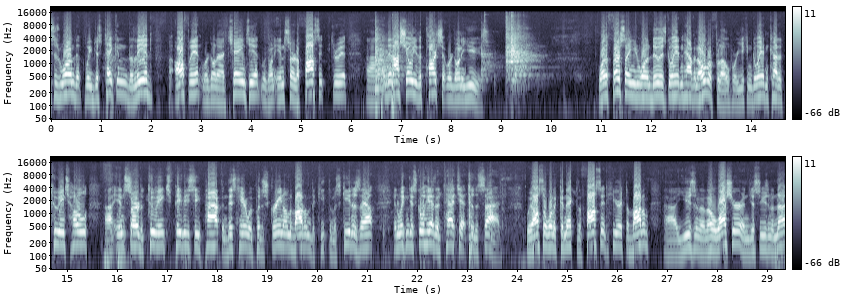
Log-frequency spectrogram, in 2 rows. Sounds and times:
Speech: 0:00.0 - 0:08.8, 0:11.0 - 0:29.3.

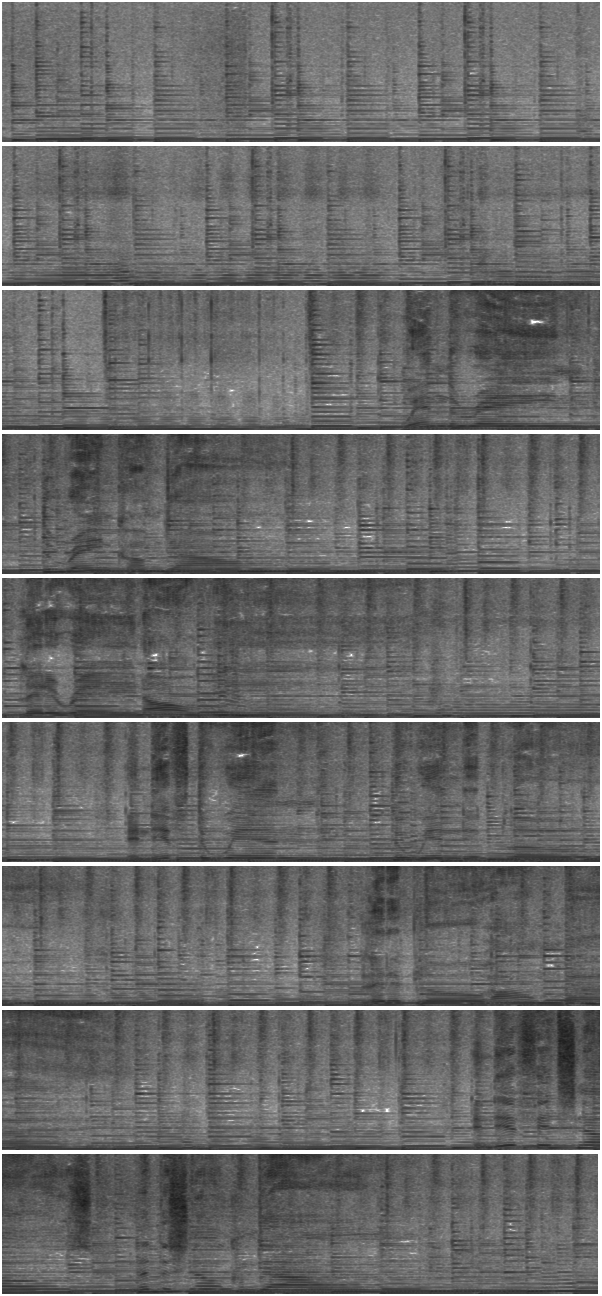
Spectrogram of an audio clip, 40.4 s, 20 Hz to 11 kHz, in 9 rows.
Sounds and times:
Music: 0:00.0 - 0:40.3.

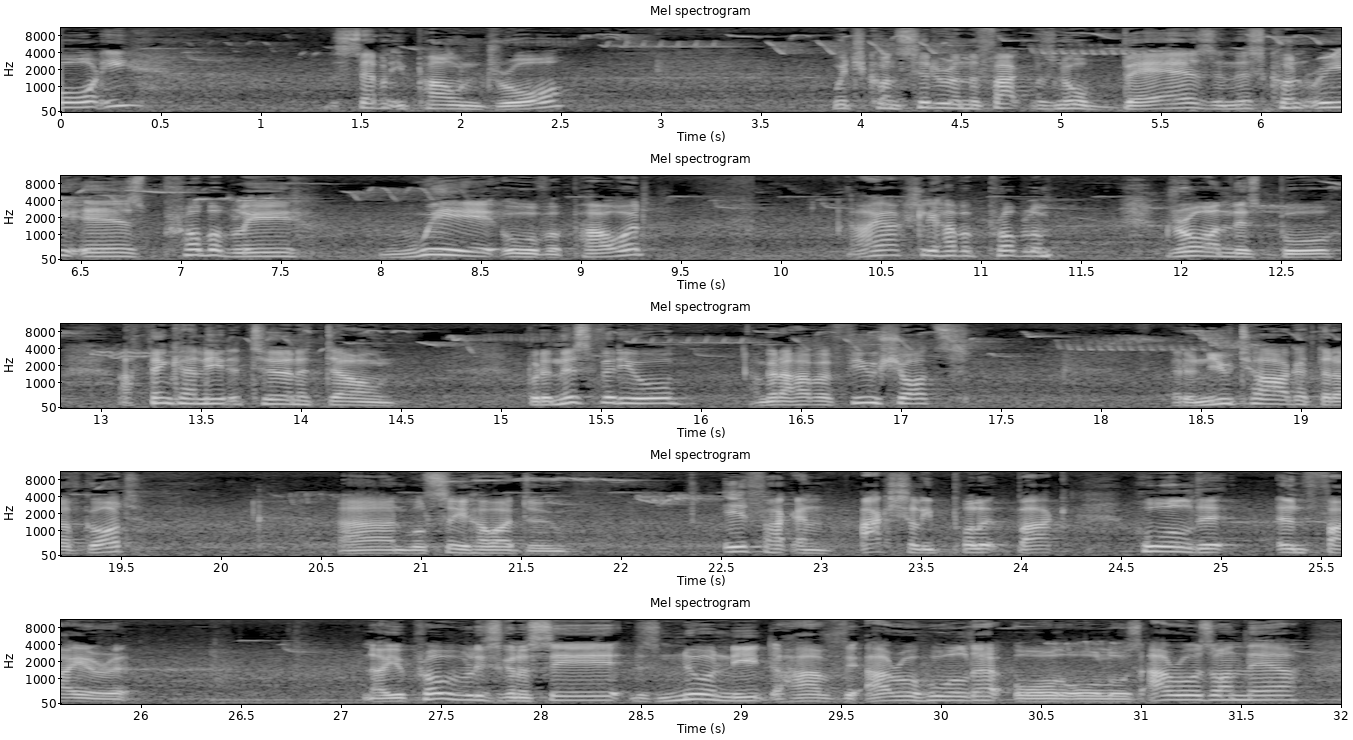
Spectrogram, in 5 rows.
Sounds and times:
Speech: 0:00.0 - 0:00.5, 0:01.4 - 0:02.6, 0:03.9 - 0:09.4, 0:10.3 - 0:14.5, 0:15.2 - 0:17.4, 0:18.4 - 0:19.6, 0:20.6 - 0:21.8, 0:22.5 - 0:26.0, 0:27.1 - 0:31.8
Bird vocalization, bird call, bird song: 0:00.0 - 0:32.0.

